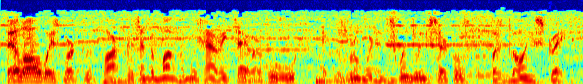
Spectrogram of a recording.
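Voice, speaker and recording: A man's voice: fairly low pitch, expressive, a little fast, natural voice. Male actor as sober American crime-drama narrator, 1950s radio delivery, dull recording, music underneath. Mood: sober, wry.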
